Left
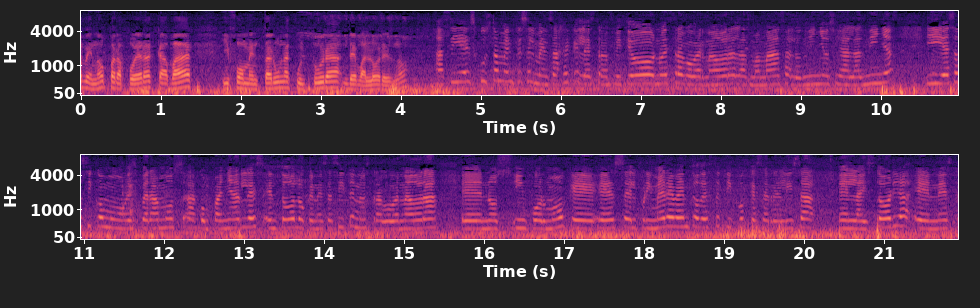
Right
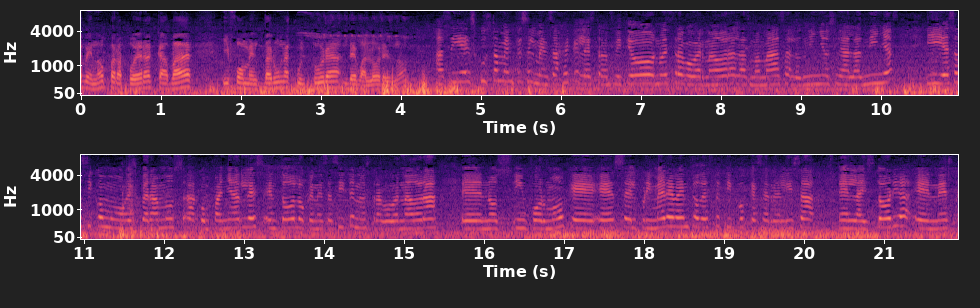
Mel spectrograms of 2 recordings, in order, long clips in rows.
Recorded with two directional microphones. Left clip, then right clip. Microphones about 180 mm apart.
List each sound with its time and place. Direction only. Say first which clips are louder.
0.0 s speech: left 4 dB; 35° left (ahead or behind)
4.5 s speech: even; 10° left (ahead or behind)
